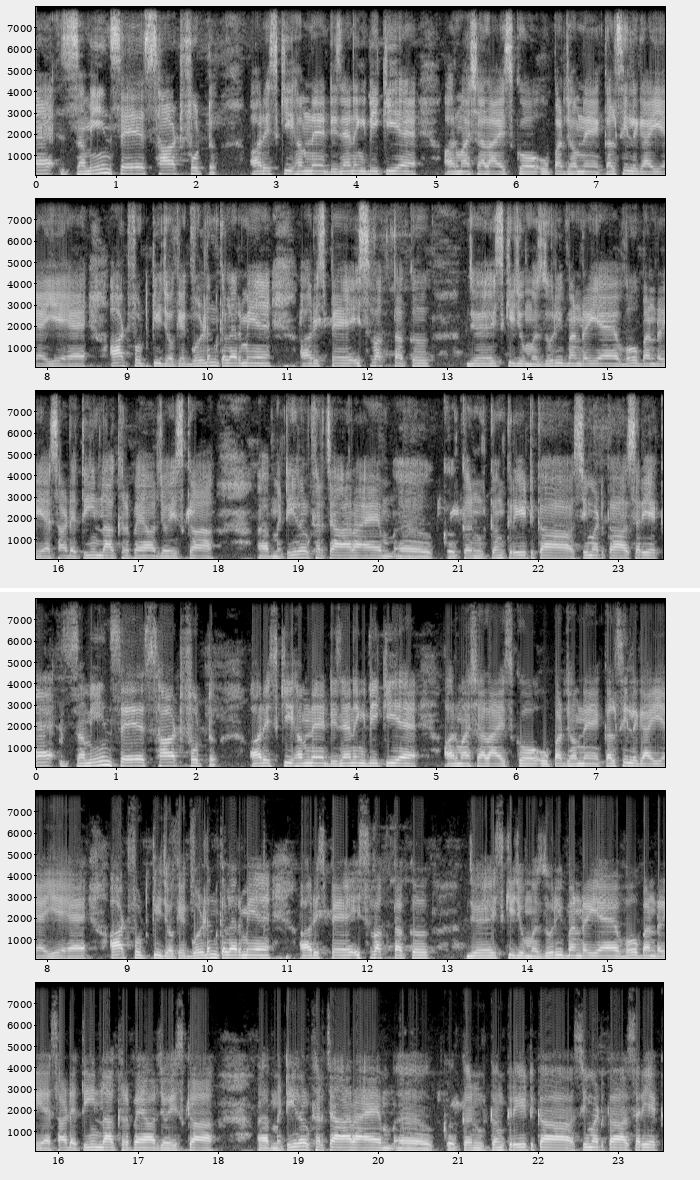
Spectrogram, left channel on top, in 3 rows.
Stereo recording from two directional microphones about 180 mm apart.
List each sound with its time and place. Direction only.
0.1 s speech: 55° right (ahead or behind)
